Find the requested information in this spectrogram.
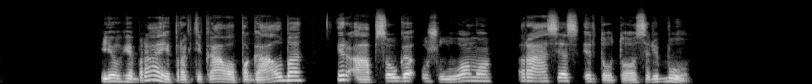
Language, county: Lithuanian, Kaunas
